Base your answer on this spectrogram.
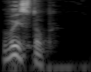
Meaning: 1. protrusion, protuberance, prominence, projection (anything that protrudes) 2. a panhandle 3. ledge
- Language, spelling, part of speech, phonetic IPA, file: Russian, выступ, noun, [ˈvɨstʊp], Ru-выступ.ogg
